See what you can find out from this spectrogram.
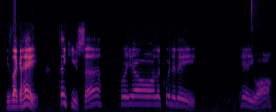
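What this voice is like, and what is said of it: Put-on British accent. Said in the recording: “with no British accent”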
